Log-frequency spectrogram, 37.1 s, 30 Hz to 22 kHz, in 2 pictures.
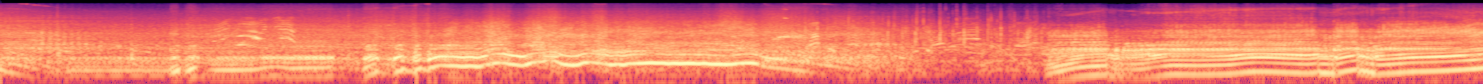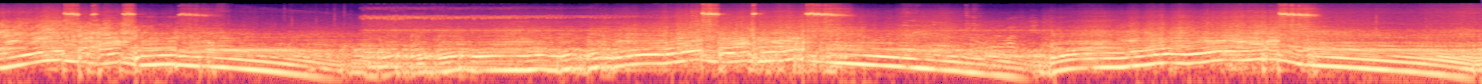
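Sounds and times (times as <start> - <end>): engine revving: 2.0 - 10.9, 13.0 - 37.0
high-pitched squeaks: 19.4 - 21.3, 23.0 - 26.4, 27.2 - 29.3.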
